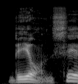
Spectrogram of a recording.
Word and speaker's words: Beyoncé: Beyoncé är väl det rätta? – Ja.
